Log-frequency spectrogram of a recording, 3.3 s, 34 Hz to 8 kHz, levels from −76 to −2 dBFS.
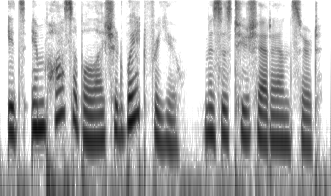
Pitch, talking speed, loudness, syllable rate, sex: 195 Hz, 180 wpm, -18 LUFS, 5.6 syllables/s, female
